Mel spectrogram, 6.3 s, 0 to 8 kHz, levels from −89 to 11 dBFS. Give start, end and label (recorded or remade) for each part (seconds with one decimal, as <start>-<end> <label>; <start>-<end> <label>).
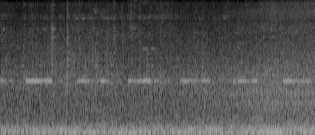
0.0-0.7 remade; 0.7-1.3 recorded; 1.3-3.8 remade; 3.8-5.0 recorded; 5.0-6.3 remade

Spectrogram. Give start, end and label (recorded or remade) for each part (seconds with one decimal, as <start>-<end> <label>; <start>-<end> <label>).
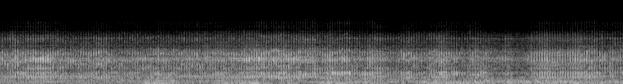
0.0-5.3 remade; 5.3-5.8 recorded; 5.8-6.2 remade

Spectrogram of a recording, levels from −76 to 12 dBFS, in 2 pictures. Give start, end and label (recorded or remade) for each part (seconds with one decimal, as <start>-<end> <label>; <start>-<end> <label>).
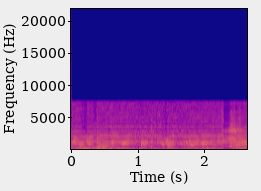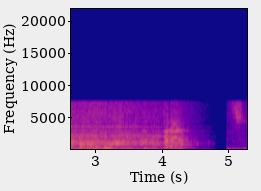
0.0-0.9 remade; 0.9-1.8 recorded; 1.8-5.3 remade

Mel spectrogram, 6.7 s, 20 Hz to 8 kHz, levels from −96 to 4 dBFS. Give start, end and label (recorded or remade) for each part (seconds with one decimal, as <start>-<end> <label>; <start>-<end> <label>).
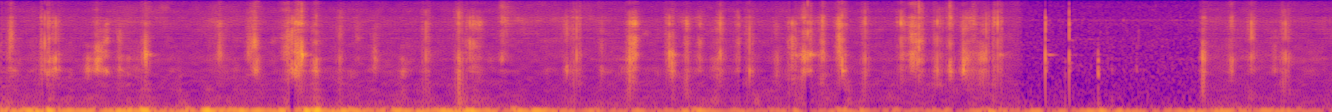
0.0-5.1 remade; 5.1-6.0 recorded; 6.0-6.7 remade

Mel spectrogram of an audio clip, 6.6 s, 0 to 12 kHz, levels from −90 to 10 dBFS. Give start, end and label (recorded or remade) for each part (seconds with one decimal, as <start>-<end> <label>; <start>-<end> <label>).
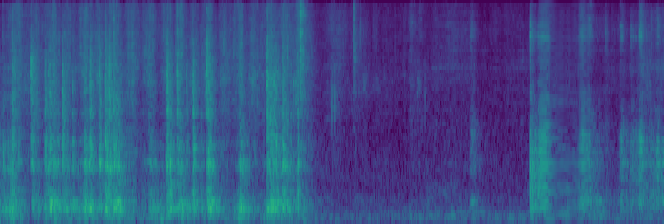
0.0-5.4 recorded; 5.4-5.9 remade; 5.9-6.6 recorded

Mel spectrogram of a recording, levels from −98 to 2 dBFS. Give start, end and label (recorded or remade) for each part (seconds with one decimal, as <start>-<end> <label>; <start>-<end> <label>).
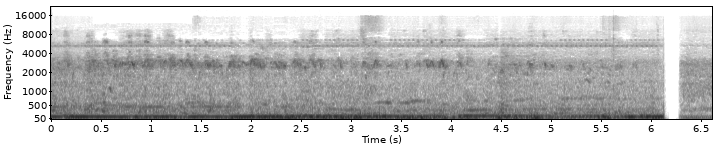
0.0-0.7 recorded; 0.7-3.1 remade; 3.1-6.6 recorded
